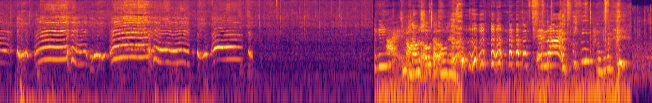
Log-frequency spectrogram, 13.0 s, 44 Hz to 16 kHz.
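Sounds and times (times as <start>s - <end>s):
child wailing: 0.0s - 5.0s.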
